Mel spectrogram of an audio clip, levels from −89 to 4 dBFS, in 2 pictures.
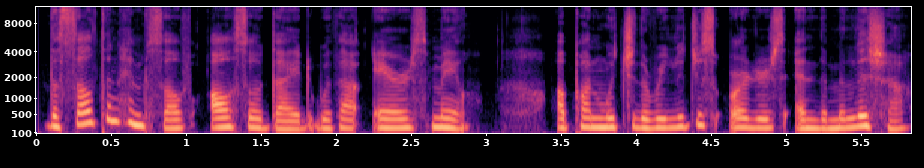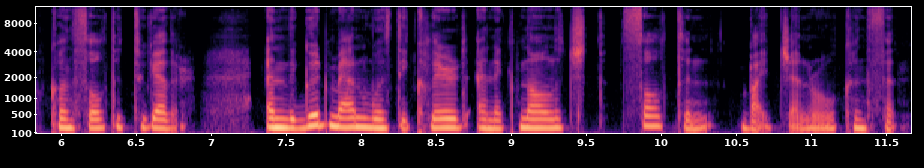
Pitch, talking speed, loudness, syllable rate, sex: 200 Hz, 155 wpm, -18 LUFS, 5.3 syllables/s, female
